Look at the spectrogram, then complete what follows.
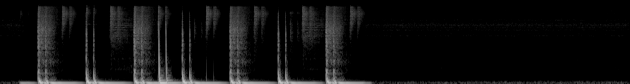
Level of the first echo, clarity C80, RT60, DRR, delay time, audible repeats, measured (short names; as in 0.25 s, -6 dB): -5.5 dB, none, none, none, 72 ms, 1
